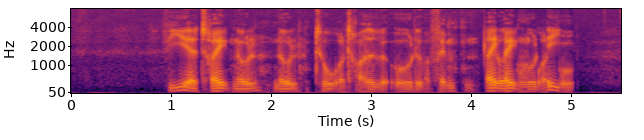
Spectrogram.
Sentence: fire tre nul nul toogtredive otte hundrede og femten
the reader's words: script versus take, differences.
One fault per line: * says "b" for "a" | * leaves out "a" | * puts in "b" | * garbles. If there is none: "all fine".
* leaves out "hundrede"
* garbles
